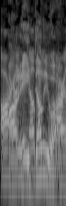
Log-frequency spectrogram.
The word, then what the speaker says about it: Rawr: Well, you say Rawr, like R-O-A-R, but it's spelled R-A-W-R.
